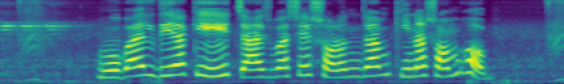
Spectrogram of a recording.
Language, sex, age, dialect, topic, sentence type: Bengali, female, 18-24, Rajbangshi, agriculture, question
